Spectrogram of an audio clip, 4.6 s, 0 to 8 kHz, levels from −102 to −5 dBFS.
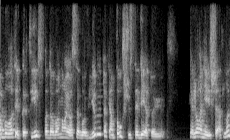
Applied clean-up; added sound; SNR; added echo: none; none; none; none.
